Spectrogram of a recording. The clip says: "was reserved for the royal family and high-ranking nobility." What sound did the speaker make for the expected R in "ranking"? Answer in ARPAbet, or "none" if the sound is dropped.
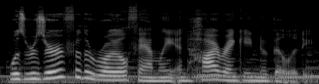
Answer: R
